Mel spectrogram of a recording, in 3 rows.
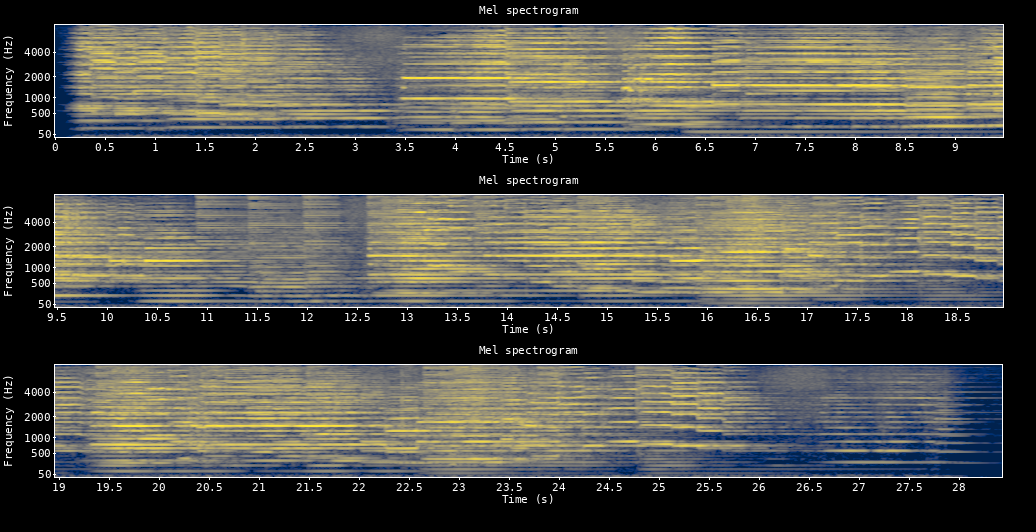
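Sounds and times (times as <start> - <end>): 
two violins cello and orchestra in G major: 0.2 - 28.1.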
